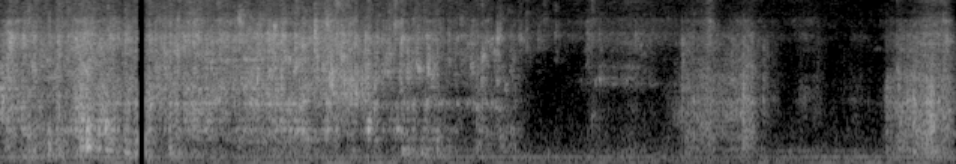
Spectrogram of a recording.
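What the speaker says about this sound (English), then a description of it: "I'm going to dump some of this water out." Water dumped out of a bucket while panning paydirt for concentrates, a steady splashing pour that runs for several seconds before tapering into quieter gaps and a final gush.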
